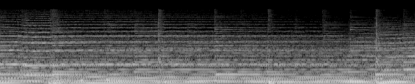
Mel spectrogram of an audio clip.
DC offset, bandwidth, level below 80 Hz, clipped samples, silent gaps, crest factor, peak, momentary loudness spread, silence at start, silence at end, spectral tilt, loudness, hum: under 0.1%; 13 kHz; -22 dBFS; under 0.1%; none; 12 dB; -4 dBFS; 3 LU; 0 s; 0 s; -7 dB/octave; -18 LUFS; none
